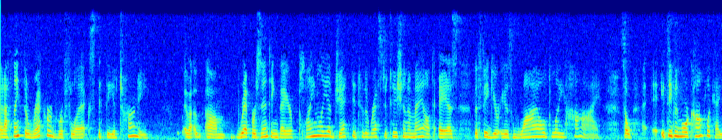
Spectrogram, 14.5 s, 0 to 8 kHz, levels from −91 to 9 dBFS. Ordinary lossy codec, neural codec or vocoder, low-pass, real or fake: Opus, 64 kbps; none; 7.2 kHz; real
